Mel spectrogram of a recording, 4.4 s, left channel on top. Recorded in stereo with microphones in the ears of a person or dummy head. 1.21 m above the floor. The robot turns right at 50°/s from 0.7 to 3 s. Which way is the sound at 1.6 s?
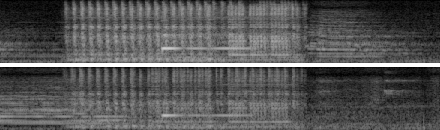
70° left.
